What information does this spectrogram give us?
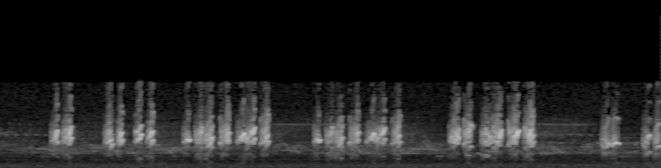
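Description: Barn swallow giving a rapid, chattering twitter of high, scratchy notes in quick bursts, with short pauses between phrases; no other sounds stand out.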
